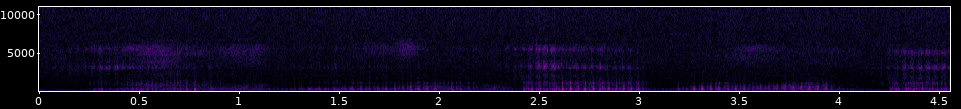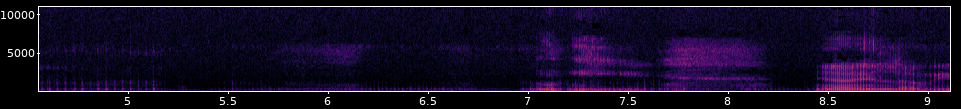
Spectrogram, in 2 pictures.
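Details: A male Siamese cat purrs in a low, steady, rumbling rhythm, like a machine, while being petted, with a person speaking affectionately at the end.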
